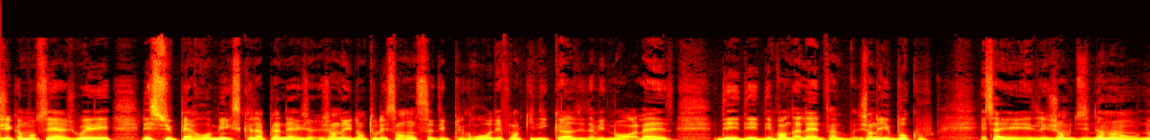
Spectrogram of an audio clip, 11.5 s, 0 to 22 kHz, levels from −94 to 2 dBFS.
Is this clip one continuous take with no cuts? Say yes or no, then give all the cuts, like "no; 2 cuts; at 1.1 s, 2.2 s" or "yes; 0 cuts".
no; 1 cut; at 9.9 s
